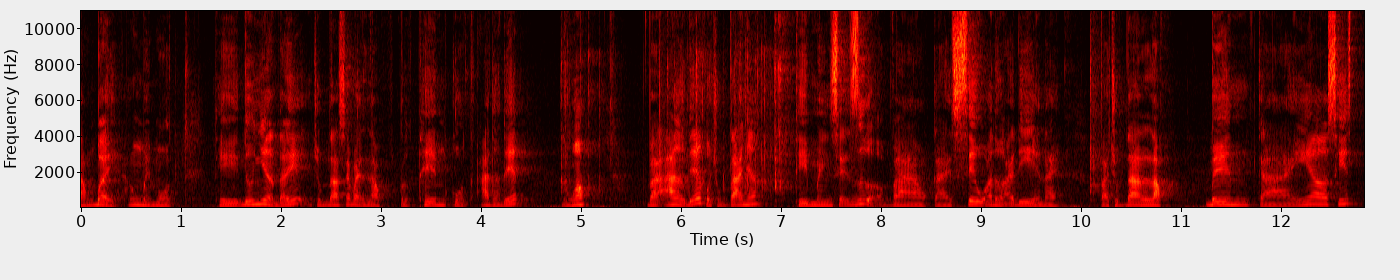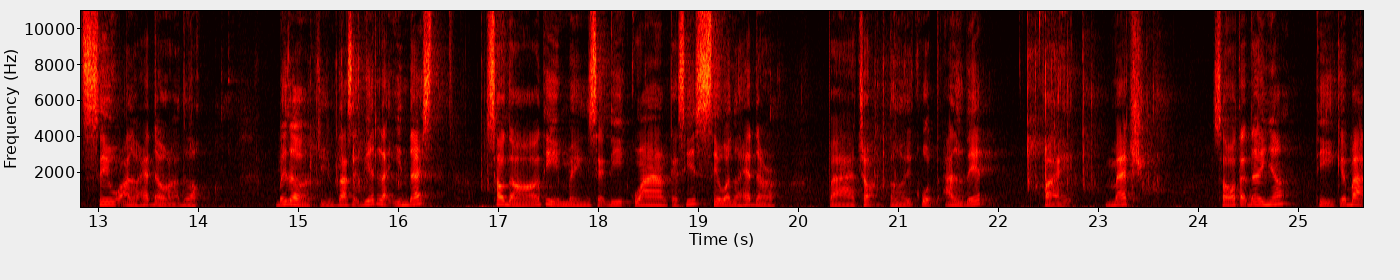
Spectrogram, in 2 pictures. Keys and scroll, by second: 16.8 alt+Tab, 23.4 alt+Tab.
